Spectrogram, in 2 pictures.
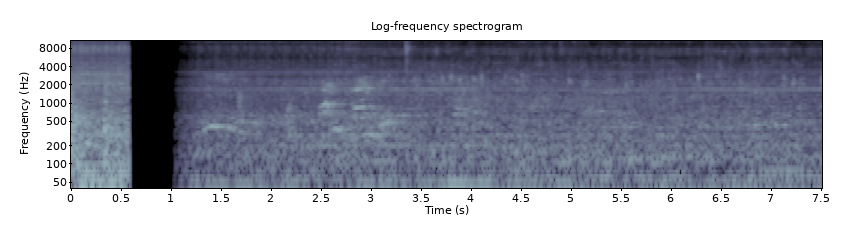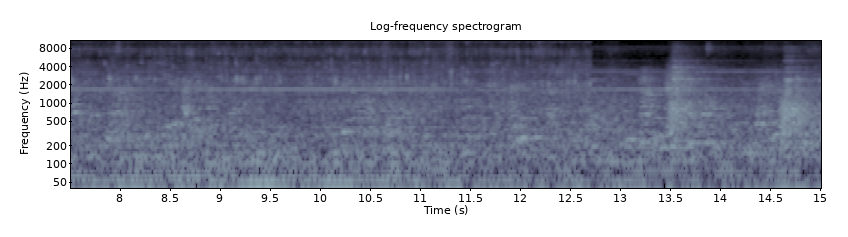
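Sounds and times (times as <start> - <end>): water running into washing machine: 0.0 - 0.6, 1.8 - 12.7.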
